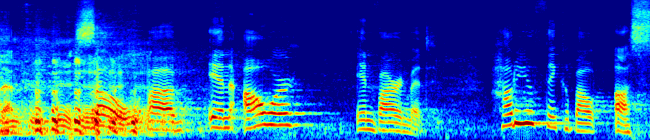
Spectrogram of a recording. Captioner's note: laugh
